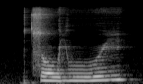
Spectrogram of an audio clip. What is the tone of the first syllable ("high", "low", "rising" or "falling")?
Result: low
